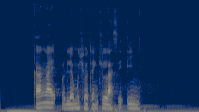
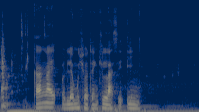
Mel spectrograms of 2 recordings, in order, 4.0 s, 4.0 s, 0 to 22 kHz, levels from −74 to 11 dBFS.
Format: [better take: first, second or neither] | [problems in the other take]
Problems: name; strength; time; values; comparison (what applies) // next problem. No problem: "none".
first | background sound (Bathtub (filling or washing)); 14 dB below the speech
